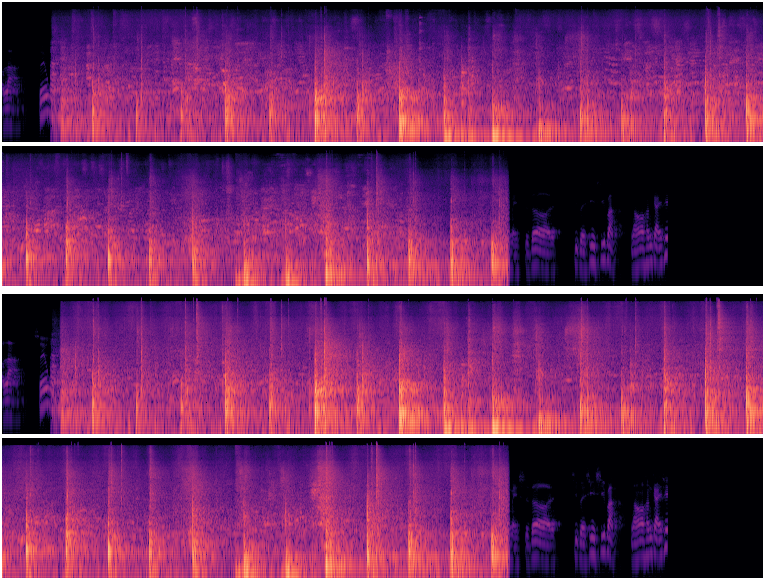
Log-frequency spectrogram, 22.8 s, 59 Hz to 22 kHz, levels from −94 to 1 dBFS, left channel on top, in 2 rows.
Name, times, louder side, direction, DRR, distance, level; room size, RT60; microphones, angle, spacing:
voice 1, 0.0-1.3 16.7-21.4, right 2 dB, 85° right, 7.8 m, -61 dB
sound 1, 0.7-17.6, left 4 dB, 35° left, 0.7 m, -43 dB
sound 2, 0.9-19.0, right 3 dB, 40° right, 0.6 m, -29 dB
voice 2, 7.1-8.7 9.3-14.3 14.7-16.3, left 3 dB, 85° left, 6.4 m, -59 dB
head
